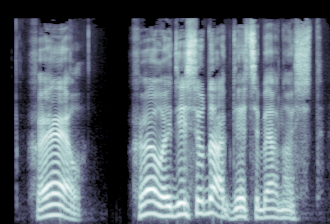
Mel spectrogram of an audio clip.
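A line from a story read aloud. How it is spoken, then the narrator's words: Harsh bark, master. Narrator (Russian): рявкнул хозяин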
